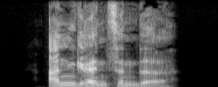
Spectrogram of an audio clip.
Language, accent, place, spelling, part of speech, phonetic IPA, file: German, Germany, Berlin, angrenzende, adjective, [ˈanˌɡʁɛnt͡sn̩də], De-angrenzende.ogg
- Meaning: inflection of angrenzend: 1. strong/mixed nominative/accusative feminine singular 2. strong nominative/accusative plural 3. weak nominative all-gender singular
